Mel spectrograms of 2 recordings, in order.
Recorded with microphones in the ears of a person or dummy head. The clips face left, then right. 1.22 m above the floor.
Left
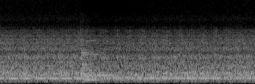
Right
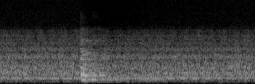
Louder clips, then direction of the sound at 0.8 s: Left 1 dB; 30° right (ahead or behind).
